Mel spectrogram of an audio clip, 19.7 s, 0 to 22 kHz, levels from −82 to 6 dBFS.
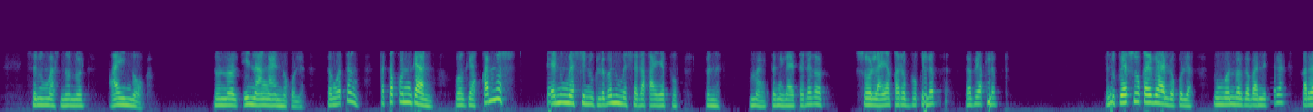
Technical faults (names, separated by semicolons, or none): Bluetooth CVSD headset codec; Bluetooth headset packet repeated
